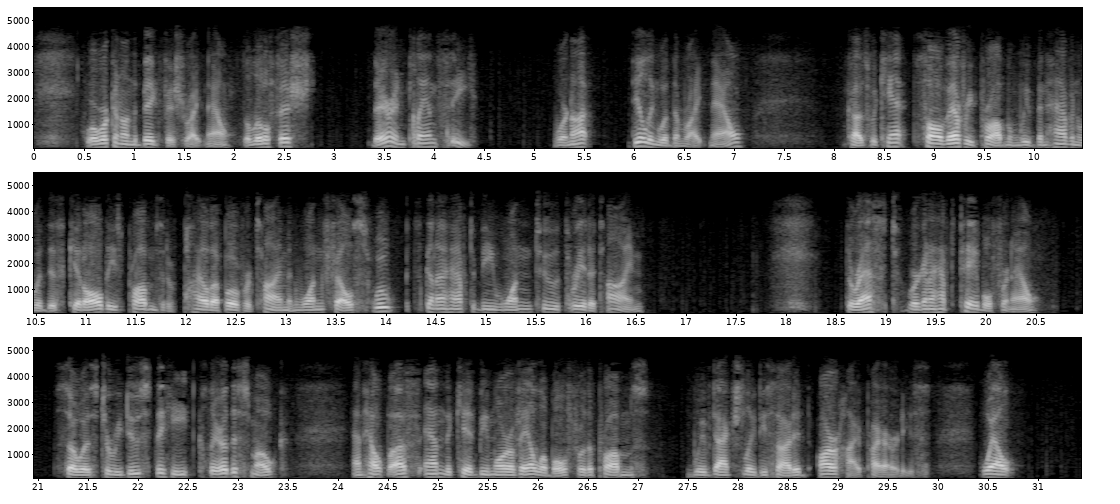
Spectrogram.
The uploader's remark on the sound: a father who called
